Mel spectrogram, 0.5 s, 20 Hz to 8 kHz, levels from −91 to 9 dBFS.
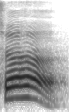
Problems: none marked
